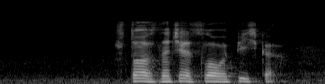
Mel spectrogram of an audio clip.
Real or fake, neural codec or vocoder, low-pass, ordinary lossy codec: real; none; none; none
